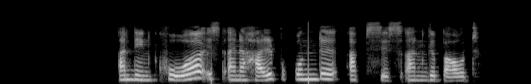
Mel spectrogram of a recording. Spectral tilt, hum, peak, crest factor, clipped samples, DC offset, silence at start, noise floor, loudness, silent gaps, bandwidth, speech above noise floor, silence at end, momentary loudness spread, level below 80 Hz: -5 dB/octave; none; 0 dBFS; 18 dB; under 0.1%; under 0.1%; 1.2 s; under -90 dBFS; -18 LUFS; 2.89-2.94 s, 3.40-3.46 s, 3.61-3.65 s; 7.8 kHz; over 72 dB; 0.55 s; 11 LU; -60 dBFS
